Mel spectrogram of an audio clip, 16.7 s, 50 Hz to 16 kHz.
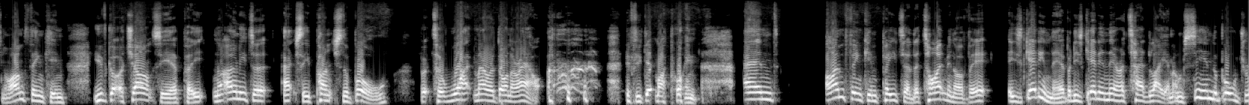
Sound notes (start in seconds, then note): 7.3 laughs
